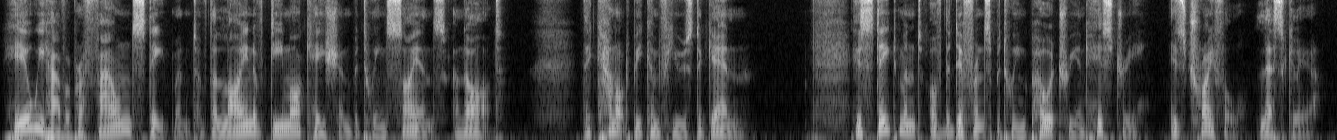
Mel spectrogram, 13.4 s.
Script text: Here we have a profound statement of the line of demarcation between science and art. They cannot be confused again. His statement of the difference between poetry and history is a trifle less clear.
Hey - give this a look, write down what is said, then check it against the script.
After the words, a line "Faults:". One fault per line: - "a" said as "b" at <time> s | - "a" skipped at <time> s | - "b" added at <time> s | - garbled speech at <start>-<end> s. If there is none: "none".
Here we have a profound statement of the line of demarcation between science and art. They cannot be confused again. His statement of the difference between poetry and history is trifle less clear.
Faults:
- "a" skipped at 11.9 s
